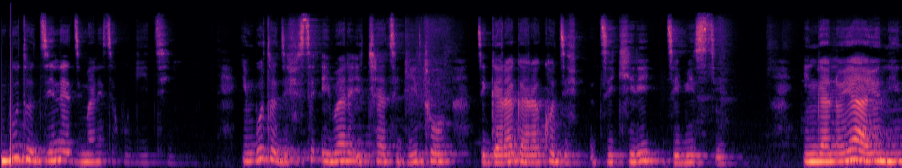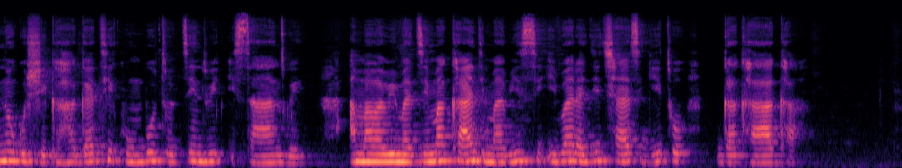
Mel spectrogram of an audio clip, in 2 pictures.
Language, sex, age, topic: Rundi, female, 18-24, agriculture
